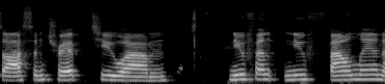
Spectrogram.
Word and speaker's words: Newfoundland: trip to um New New Foundland. I don't know if that's how you say it. New Funland or Newfoundland. New Finland.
